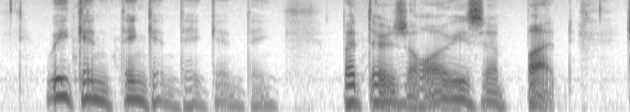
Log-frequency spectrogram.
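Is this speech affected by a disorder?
Yes: ALS; affects chest and throat.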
